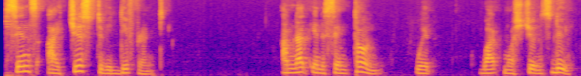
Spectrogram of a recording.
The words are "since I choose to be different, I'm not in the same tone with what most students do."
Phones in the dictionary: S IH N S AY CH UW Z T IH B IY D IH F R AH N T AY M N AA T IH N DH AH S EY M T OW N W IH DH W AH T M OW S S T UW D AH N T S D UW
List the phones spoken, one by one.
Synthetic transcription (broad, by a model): S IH N S AY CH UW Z T IH B IY D IH F R AH N T AY M N AA T IH N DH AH S EY M T OW N W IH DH W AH T M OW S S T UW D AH N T S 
